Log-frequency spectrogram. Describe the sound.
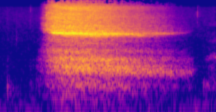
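A slow, deep breath drawn in during a guided relaxation exercise: one soft, airy hiss that swells within half a second, holds for about two seconds and then tapers away, alone without talk.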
